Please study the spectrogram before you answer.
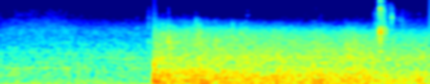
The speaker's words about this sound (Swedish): Israels militär har satt upp någon slags vägblock längre upp på vägen. Eh, de har hållit på i typ en timme nu. Med ljudbomber och tårgas. Jag tänkte bara ge en liten bild av hur det kan låta.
